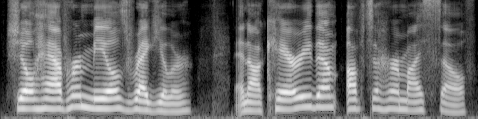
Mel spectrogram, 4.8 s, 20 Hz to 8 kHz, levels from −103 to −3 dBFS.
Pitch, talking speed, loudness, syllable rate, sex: 185 Hz, 165 wpm, -18 LUFS, 4.1 syllables/s, female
